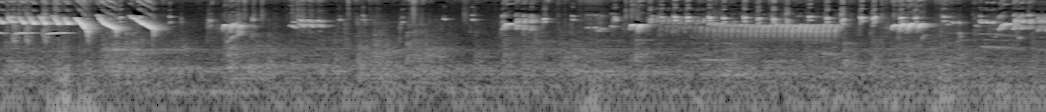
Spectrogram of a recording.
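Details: Canary song from a Baghdad breeder's stock: bursts of bright descending whistled notes at the start, then softer scattered phrases and a long even buzzing trill, separated by quieter gaps with low background noise.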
